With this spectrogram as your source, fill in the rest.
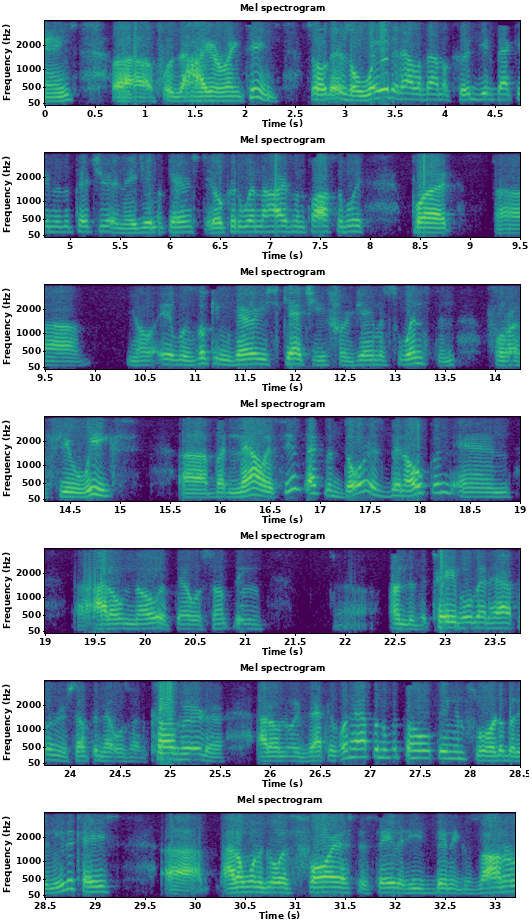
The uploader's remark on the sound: All Call in tonight.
